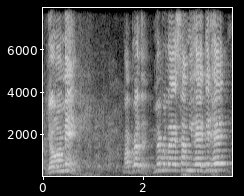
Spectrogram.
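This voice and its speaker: With an extremely high pitch, lively intonation and a bit of brightness, a middle-aged comedian from West Philadelphia delivers a stand-up set at a moderate pace. He works the crowd in a preacher-like cadence, recorded in an echoey club with the audience faintly audible.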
